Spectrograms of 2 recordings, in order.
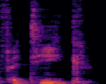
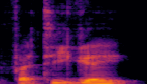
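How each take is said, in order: First: Said in the usual way. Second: "fatigué" ending on a rising "ay"; "fatigué" as three syllables, lifted at the end; French pronunciation. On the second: Shown as a demonstration. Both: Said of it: "or like the French say".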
